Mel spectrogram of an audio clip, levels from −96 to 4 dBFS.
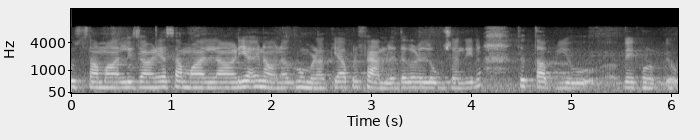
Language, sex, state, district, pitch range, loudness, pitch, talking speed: Garhwali, female, Uttarakhand, Tehri Garhwal, 195-210 Hz, -19 LUFS, 200 Hz, 215 wpm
